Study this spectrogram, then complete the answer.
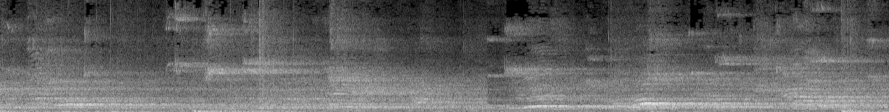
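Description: Men call out to each other in a large echoing hall.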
